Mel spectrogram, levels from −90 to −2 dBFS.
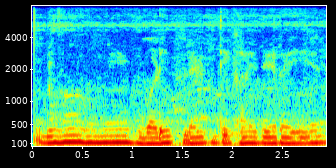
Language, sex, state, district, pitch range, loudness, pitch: Hindi, male, Madhya Pradesh, Dhar, 115-130 Hz, -13 LUFS, 125 Hz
